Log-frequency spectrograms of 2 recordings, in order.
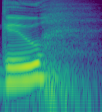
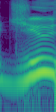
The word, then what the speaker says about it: GU: Goo. Well, goo is one way to pronounce it. Not the way I was pronouncing it. I asked my girlfriend if she wanted to go to the new Jew store.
